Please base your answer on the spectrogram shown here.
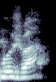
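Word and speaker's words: bourgeois: they are called as bua okay bua and proletariat okay owners and non workers okay KL marks talks about okay French word bua okay you have to pronounce it bua okay and proba darate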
